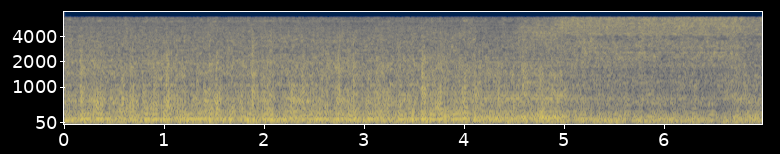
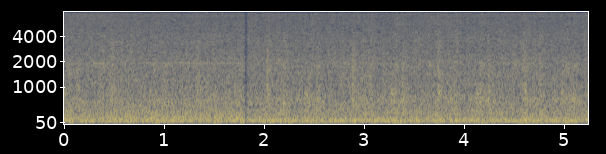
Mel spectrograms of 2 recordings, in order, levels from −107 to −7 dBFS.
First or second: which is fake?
first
